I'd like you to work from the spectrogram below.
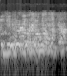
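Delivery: big high laugh; loud laugh. Real, not acted. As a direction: let a loud laugh burst out. Laughs at own joke.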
